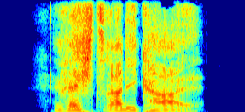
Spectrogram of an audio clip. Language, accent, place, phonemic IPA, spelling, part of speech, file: German, Germany, Berlin, /ˈʁɛçt͡sʁadiˌkaːl/, rechtsradikal, adjective, De-rechtsradikal.ogg
- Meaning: right-wing radical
